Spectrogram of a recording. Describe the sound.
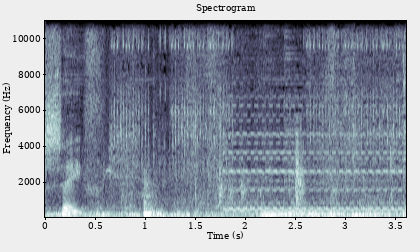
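A telephone rings with steady, high bell-like tones that sit over a busy mix of other low and mid-range sounds.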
